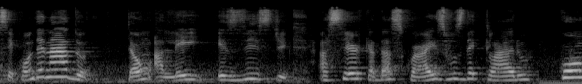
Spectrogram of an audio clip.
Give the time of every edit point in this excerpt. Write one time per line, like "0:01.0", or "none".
0:01.5
0:03.1

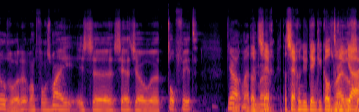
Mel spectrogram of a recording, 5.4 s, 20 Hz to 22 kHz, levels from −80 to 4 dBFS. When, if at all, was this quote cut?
0:03.6

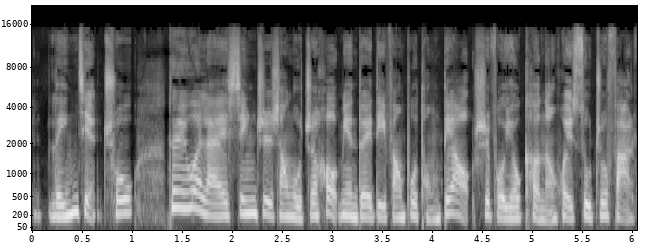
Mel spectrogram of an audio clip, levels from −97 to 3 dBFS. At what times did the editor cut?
none

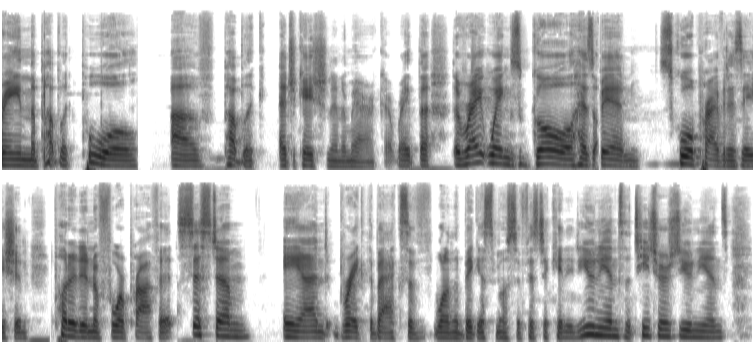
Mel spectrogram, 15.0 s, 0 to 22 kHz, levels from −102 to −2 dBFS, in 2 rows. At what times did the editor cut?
0:05.9
0:08.0

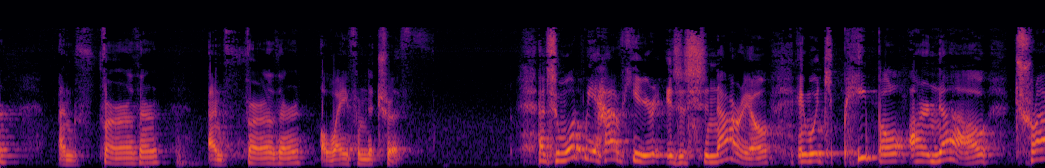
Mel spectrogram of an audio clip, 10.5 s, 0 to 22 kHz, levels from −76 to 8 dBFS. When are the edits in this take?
0:03.1

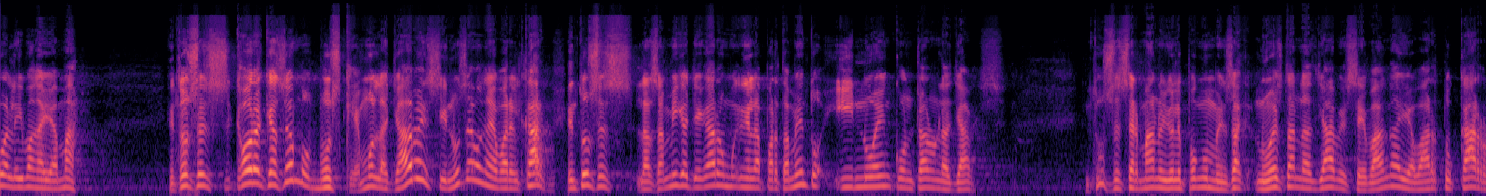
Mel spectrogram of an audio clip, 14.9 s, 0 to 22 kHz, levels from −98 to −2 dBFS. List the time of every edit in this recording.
0:05.5

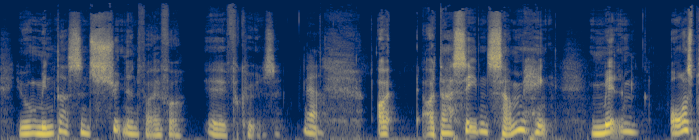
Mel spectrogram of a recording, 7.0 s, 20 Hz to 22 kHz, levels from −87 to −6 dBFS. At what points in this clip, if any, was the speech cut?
none

